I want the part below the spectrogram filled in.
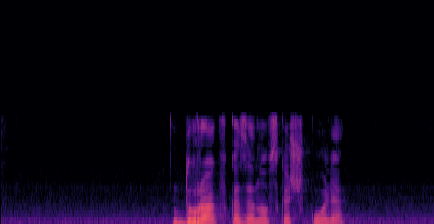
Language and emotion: Russian, angry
